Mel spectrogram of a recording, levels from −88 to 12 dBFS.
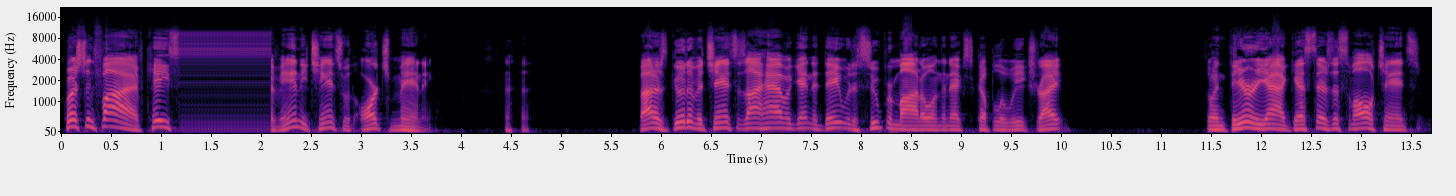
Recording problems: audio freezing; at 1 s for 1 s

